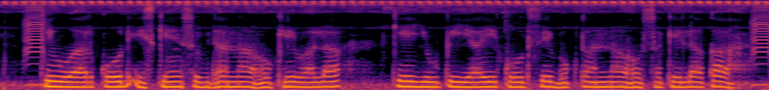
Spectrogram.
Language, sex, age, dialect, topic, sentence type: Bhojpuri, male, 36-40, Southern / Standard, banking, question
